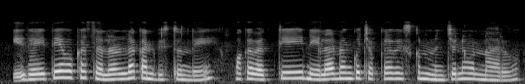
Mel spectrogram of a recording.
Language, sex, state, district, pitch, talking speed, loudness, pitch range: Telugu, female, Telangana, Hyderabad, 255 Hz, 135 wpm, -14 LUFS, 230-275 Hz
